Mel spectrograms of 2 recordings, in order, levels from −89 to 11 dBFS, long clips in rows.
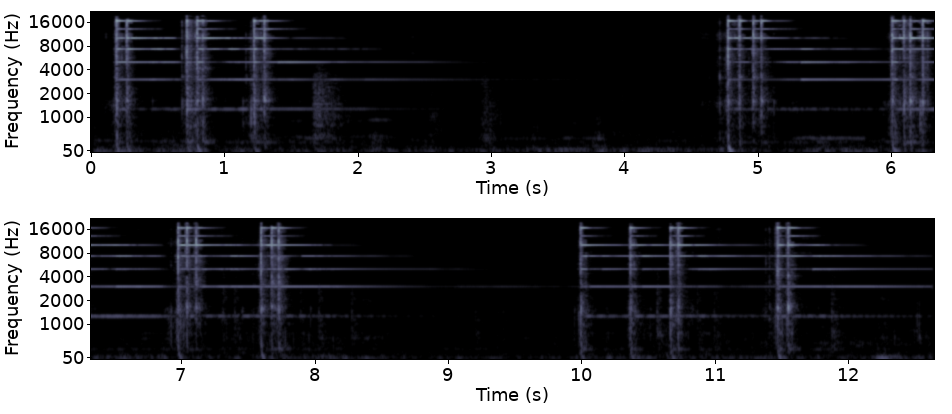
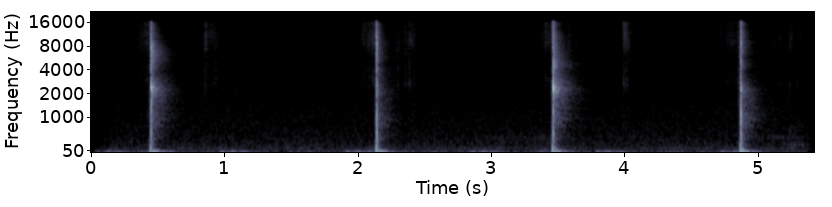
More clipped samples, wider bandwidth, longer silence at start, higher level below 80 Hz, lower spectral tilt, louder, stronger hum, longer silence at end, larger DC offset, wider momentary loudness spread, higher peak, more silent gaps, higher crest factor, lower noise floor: neither; first, 19.5 kHz vs 16.5 kHz; second, 0.2 s vs 0.45 s; second, -74 dBFS vs -50 dBFS; second, 3.5 dB/octave vs -0.5 dB/octave; about the same, -25 LUFS vs -27 LUFS; neither; about the same, 0.4 s vs 0.5 s; neither; about the same, 19 LU vs 20 LU; second, -4 dBFS vs 0 dBFS; neither; second, 28 dB vs 34 dB; first, -78 dBFS vs -68 dBFS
